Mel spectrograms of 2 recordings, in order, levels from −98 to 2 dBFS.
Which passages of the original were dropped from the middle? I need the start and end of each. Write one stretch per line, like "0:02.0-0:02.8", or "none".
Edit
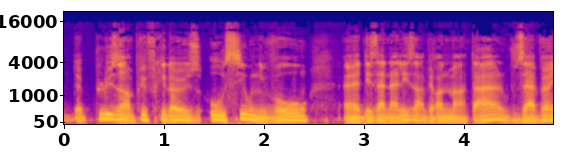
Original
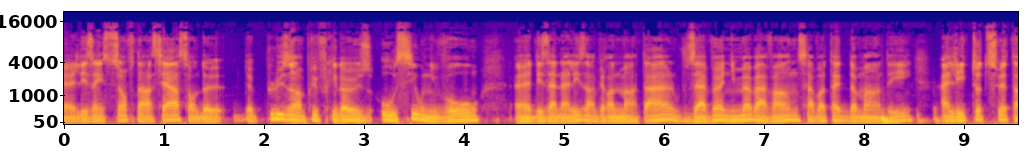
none

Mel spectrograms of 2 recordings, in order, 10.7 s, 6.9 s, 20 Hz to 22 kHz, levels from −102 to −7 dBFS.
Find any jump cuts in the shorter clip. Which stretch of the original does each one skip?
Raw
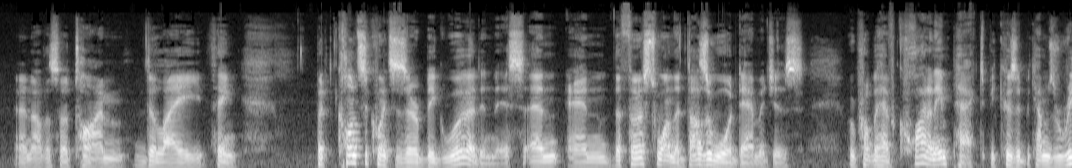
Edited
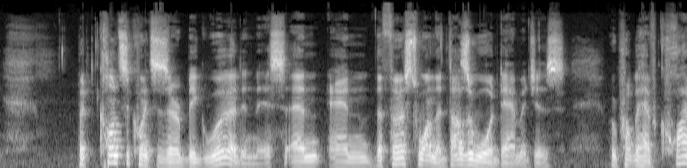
none

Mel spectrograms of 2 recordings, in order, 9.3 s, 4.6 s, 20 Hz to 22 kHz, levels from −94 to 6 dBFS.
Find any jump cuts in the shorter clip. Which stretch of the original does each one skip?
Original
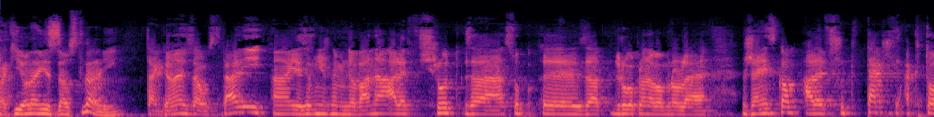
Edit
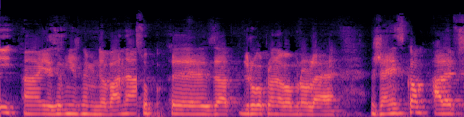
0:03.9-0:05.1

